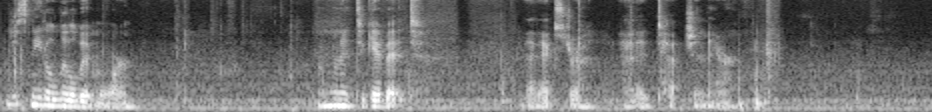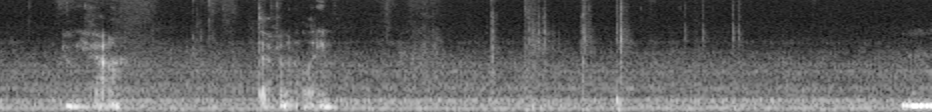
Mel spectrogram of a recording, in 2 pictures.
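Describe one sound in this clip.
A woman talks calmly into a close microphone.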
